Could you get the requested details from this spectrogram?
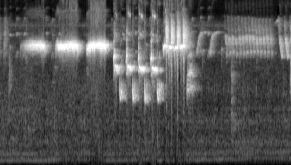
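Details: Three long, sustained whistles from a common nightingale, then rapid slurred notes swelling into a loud, fast trill, ending in a softer buzzy rattle.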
